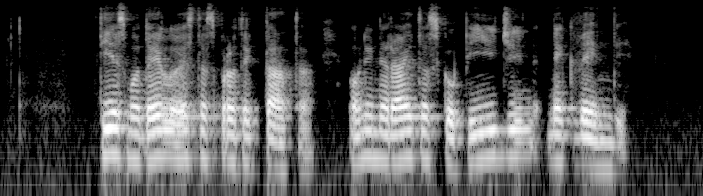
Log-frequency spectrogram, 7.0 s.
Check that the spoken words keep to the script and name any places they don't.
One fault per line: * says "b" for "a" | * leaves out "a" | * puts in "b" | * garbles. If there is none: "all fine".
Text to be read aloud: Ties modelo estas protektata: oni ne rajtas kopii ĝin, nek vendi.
all fine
